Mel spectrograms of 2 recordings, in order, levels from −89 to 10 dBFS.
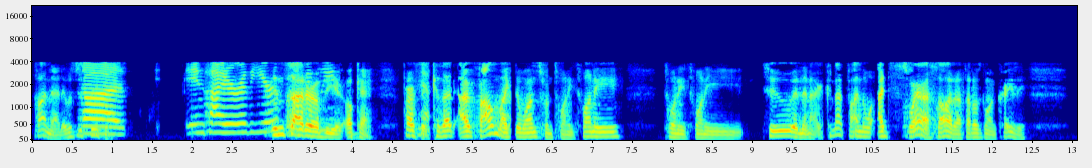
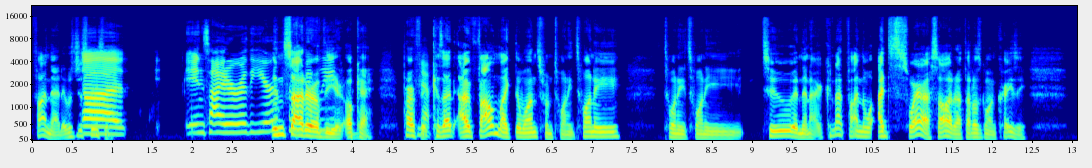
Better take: second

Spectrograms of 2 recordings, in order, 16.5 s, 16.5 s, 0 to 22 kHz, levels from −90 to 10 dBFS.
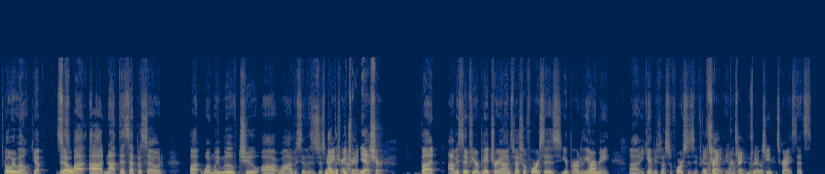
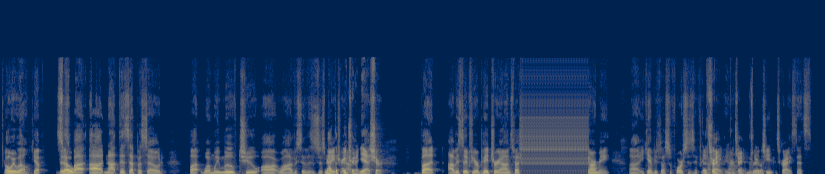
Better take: first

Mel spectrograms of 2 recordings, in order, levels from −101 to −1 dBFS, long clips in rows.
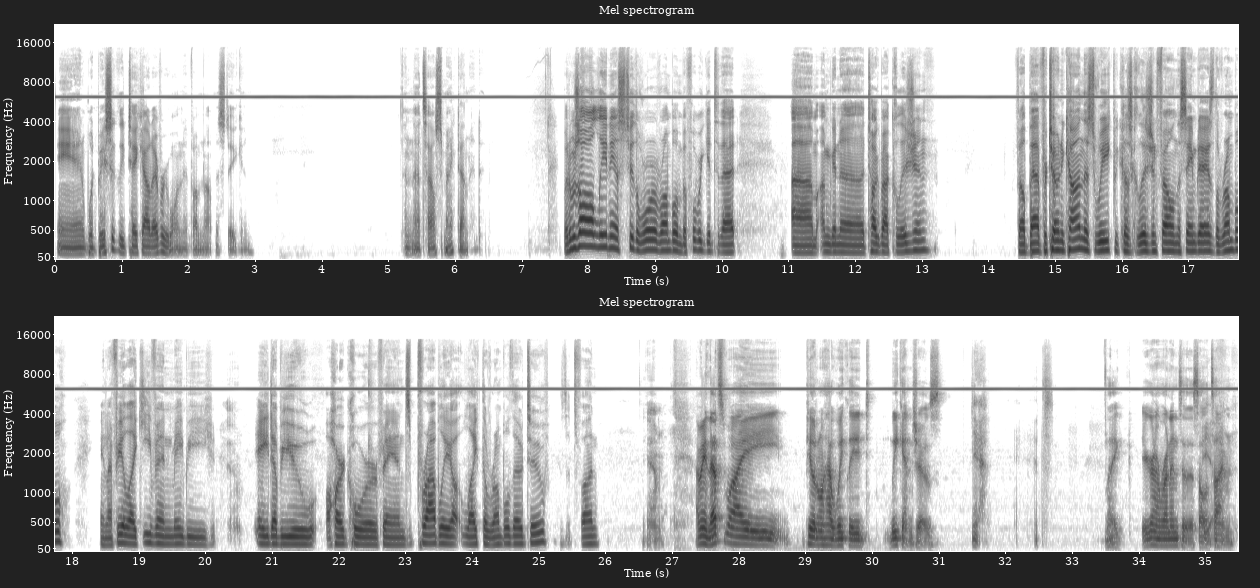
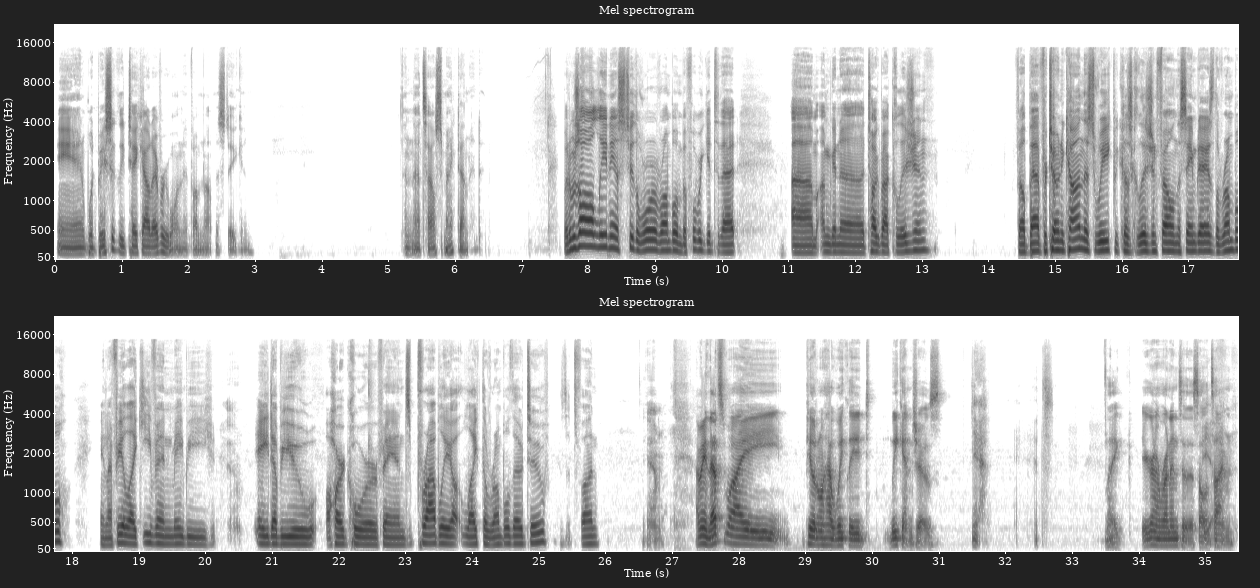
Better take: second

